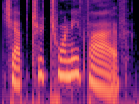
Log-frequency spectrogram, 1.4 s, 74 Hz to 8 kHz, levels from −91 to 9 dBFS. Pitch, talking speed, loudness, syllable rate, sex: 225 Hz, 130 wpm, -16 LUFS, 4.1 syllables/s, female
